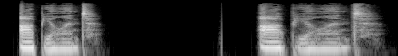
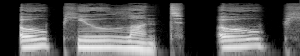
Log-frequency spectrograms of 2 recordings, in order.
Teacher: US starts with uh uh. UK starts with o.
